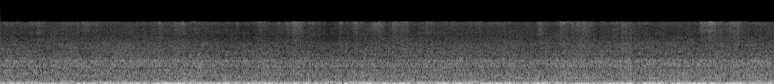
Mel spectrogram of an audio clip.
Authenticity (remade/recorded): remade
